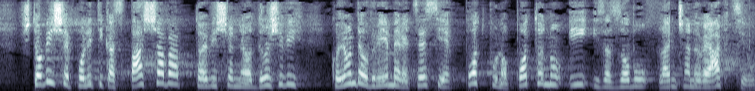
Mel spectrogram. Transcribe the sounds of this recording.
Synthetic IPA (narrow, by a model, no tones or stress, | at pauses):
ʃt̪o̞ʋiʃepo̞lit̪ikaspaːʃaːʋat̪oːje̞ʋiʃeneo̞d̪r̩ʒiʋix | ko̞jio̞nd̪auʋɾje̞ːmeɾe̞t̪se̞sije̞po̞t̪puno̞po̞t̪onuʔiʔizazo̞ʋulˠant͡ʃanuɾeakt̪siju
